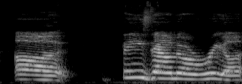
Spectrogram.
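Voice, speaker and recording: The woman's voice is high and animated. She speaks at a fairly slow pace. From US South, southeast Missouri Bootheel. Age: 60s. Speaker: ministry outreach leader. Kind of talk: testimony.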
